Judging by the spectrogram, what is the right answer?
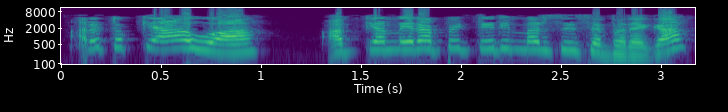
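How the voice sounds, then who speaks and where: A sharp-tongued, nagging mother-in-law, voiced by a woman who bosses her daughter-in-law around with sarcasm. She sits a little high in pitch. The sound is dry and close, with no room around it. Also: animated, normal speed, no echo. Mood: bossy. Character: demanding greedy middle-aged mother-in-law, taunting.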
